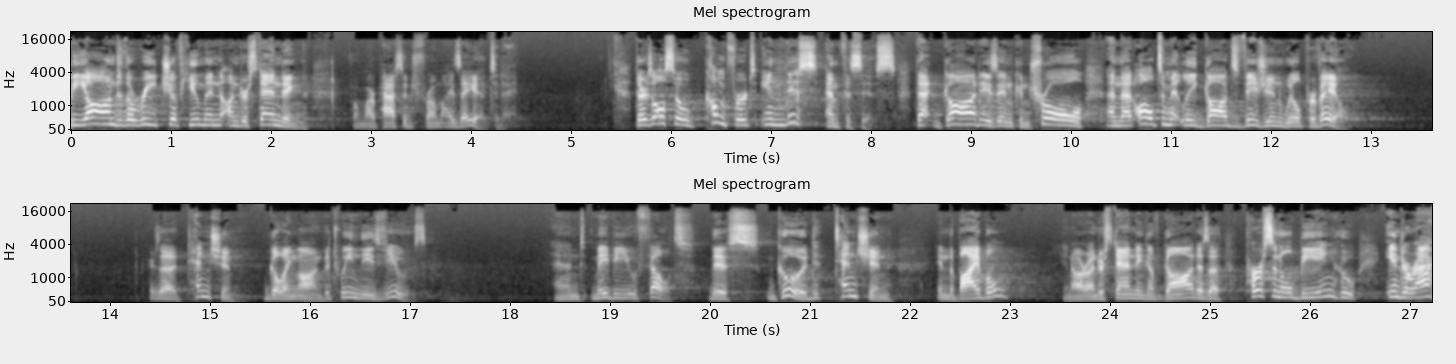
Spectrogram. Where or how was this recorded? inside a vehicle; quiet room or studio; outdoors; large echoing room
large echoing room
